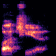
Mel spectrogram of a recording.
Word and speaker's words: Boccia: him do it no that's good it's bachia yep nice to meet you uh before we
